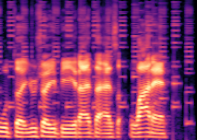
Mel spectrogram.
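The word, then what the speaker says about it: 我: The kanji on its own would usually be read as ware. Ware, accent on the first mora, is technically another first-person singular pronoun, I.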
